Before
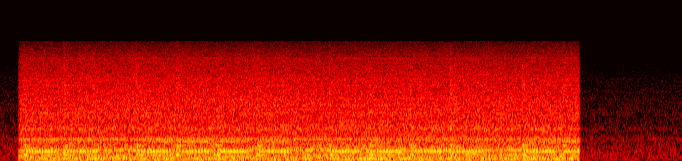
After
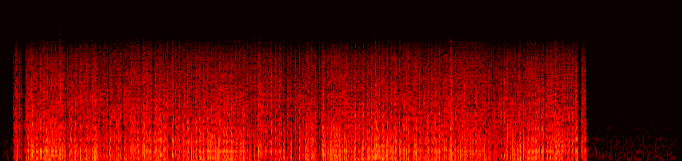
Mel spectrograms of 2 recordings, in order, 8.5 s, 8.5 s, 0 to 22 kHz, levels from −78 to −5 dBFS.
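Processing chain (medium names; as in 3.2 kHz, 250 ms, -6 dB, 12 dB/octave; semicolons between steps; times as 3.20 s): Chebyshev shaper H 7 -13 dB, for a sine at -15 dBFS; granulator, pitch spread up and down by 0 st; trim -7.5 dB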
